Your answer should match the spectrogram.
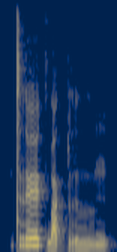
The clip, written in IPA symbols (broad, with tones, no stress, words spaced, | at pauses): trɛː˥˩kwa˦˥k̚prɯː˧ŋ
